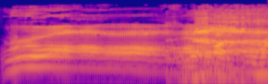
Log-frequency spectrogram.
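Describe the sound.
Voices imitate a roar, a loud, sustained, groaning bellow held for about two seconds that turns rougher and breathier toward the end.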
